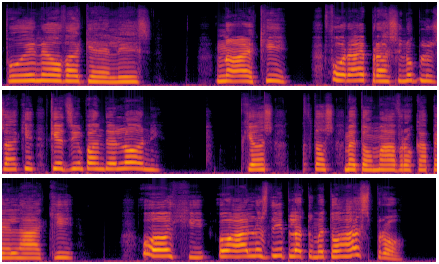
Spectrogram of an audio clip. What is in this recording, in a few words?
dialog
